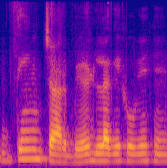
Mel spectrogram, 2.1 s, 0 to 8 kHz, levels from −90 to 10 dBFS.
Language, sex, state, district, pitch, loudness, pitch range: Hindi, male, Jharkhand, Ranchi, 130 Hz, -16 LUFS, 125-140 Hz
